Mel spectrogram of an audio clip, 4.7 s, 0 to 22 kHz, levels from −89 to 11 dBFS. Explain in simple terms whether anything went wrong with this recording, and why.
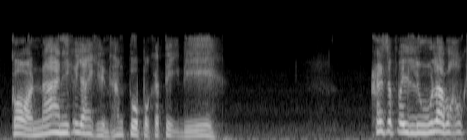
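Concealed Bluetooth headset packet loss happens at 3.60 s. About 15 ms of sound never reached the phone from the headset, which fits a couple of dropped packets. The phone filled the gap by repeating the best-matching slice of the sound just before.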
